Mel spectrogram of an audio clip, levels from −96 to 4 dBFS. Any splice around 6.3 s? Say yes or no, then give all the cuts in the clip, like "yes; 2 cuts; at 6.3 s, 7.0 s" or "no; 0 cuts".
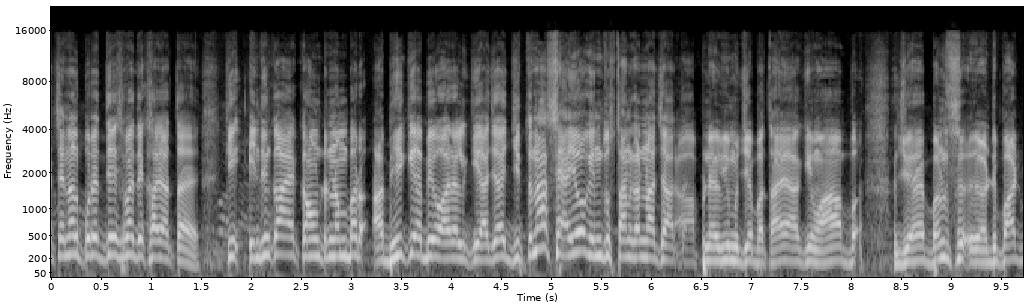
yes; 1 cut; at 6.3 s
